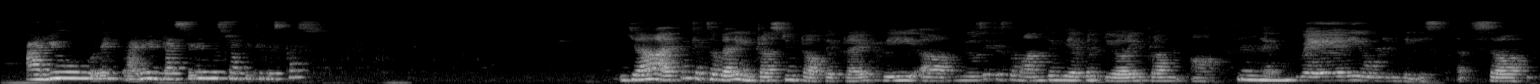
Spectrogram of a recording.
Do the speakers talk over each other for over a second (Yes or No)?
No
